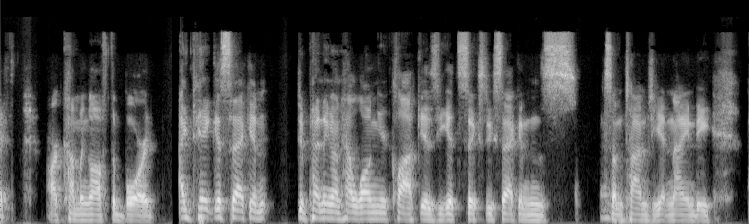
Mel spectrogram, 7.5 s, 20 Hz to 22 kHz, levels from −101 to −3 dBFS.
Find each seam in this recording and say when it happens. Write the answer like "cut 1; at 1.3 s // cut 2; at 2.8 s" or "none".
cut 1; at 1.6 s // cut 2; at 2.8 s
